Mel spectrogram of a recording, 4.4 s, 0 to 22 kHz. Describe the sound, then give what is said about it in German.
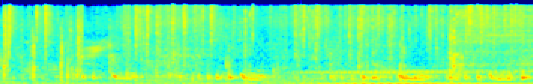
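Wood pigeons cooing, a flock of over a hundred perched on rods and slats, giving soft, low, overlapping coos in a steady murmur that grows a little louder toward the end. “Das ist ja mehr als 100 Waldtauben auf den Stäben und Latten. Die gehören alle mir.”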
